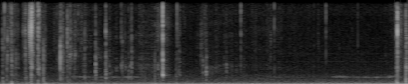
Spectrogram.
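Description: A utility knife blade shaves thin curls off a solid lilac soap bar held in the hand, producing crisp, bright scraping and crackling bursts. The sharpest strokes come near the start, in the middle and at the very end, over a steady low rumble.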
